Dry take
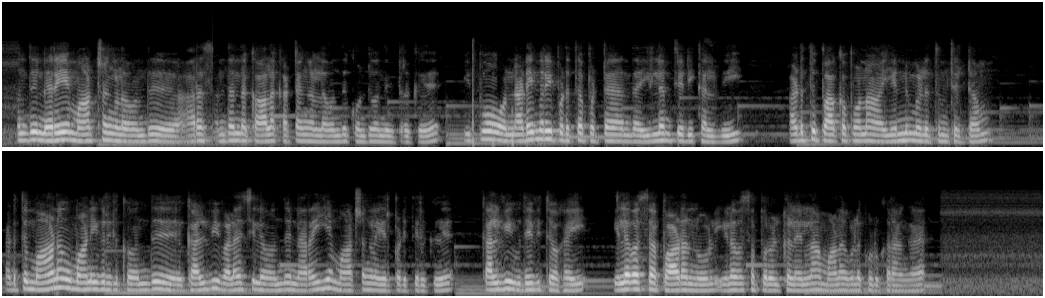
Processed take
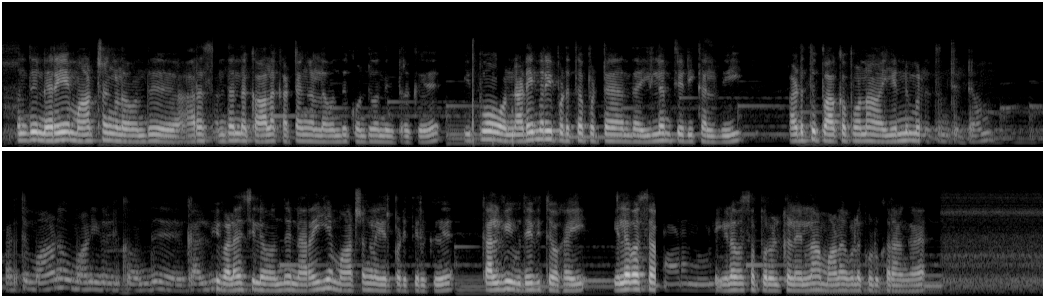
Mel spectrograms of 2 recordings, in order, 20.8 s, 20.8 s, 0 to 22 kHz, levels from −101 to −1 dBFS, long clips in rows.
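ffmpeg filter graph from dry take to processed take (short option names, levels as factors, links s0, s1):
-filter_complex "[0:a]asettb=1/sr,asplit=3[s0][s1][s2];[s0]atrim=end=9.174[s3];[s1]atrim=start=9.17:end=12.56,asetpts=PTS-STARTPTS,afade=t=in:d=0.004:c=qsin,afade=t=out:st=3.386:d=0.004:c=qsin,acompressor=threshold=0.0141:ratio=6:attack=3.2:release=140:knee=1:detection=peak,flanger=delay=19.5:depth=5.3:speed=2.8[s4];[s2]atrim=start=12.556[s5];[s3][s4]acrossfade=d=0.004:c1=hsin:c2=qsin[s6];[s6][s5]acrossfade=d=0.004:c1=qsin:c2=hsin,asettb=1/sr,asplit=3[s7][s8][s9];[s7]atrim=end=16.944[s10];[s8]atrim=start=16.94:end=17.55,asetpts=PTS-STARTPTS,afade=t=in:d=0.004:c=qsin,afade=t=out:st=0.606:d=0.004:c=qsin,acompressor=threshold=0.0282:ratio=5:attack=3.2:release=140:knee=1:detection=peak,asplit=3[s11][s12][s13];[s11]bandpass=f=300:t=q:w=8,volume=1[s14];[s12]bandpass=f=870:t=q:w=8,volume=0.501[s15];[s13]bandpass=f=2240:t=q:w=8,volume=0.355[s16];[s14][s15][s16]amix=inputs=3:normalize=0[s17];[s9]atrim=start=17.546[s18];[s10][s17]acrossfade=d=0.004:c1=hsin:c2=qsin[s19];[s19][s18]acrossfade=d=0.004:c1=qsin:c2=hsin,highpass=340,adynamicequalizer=threshold=0.00891:dfrequency=650:dqfactor=0.79:tfrequency=650:tqfactor=0.79:attack=5:release=100:ratio=0.375:range=1.5:mode=cutabove:tftype=bell,volume=0.501"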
